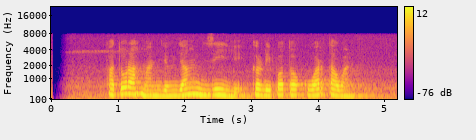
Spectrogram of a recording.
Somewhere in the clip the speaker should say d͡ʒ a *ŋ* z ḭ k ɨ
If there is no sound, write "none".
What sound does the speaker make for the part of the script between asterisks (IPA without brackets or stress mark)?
ŋ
